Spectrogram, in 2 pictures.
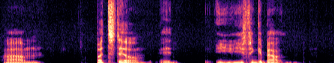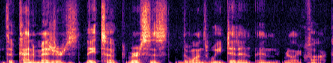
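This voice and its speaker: A man's voice: rumbling low, unhurried, pushed and bright, breathy edge, no echo. A man in his late twenties in casual chat, talking hesitantly with many fillers. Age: 20s. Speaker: podcast co-host.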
